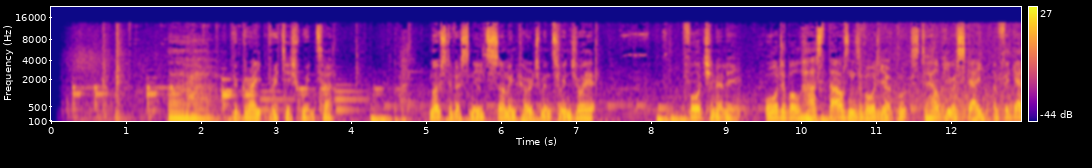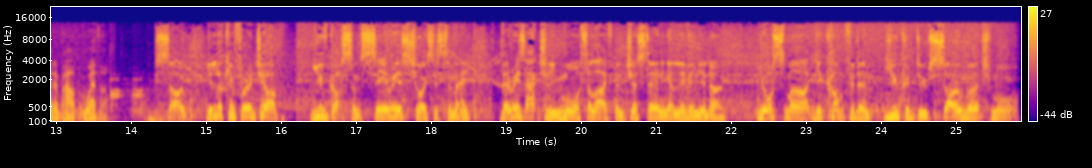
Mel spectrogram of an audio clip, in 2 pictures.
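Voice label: English, UK, male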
